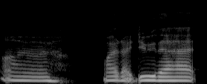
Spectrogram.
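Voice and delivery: regretful groan. Retold or imitated. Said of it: "You're like".

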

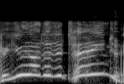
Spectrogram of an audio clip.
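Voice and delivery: very high, shouted taunt to the crowd; gladiator arena shout. Retold or imitated. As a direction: rile up the Colosseum crowd. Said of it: "I was like".

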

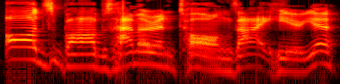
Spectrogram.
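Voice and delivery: Hook. A narrator's reading. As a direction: answer as a blustering pirate. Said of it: "answered in Hook's voice".

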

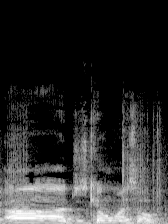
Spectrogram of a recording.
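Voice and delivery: retold panicked thought, pitched high; mock panic. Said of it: "a place of just pure panic".

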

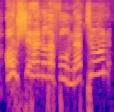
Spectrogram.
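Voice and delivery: loud, high mock exclamation; excited recognition. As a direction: imitate a stranger thrilled to recognize someone. Retells extra's surprised recognition.

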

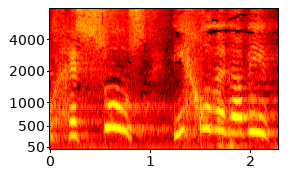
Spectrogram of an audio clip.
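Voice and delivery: a high mock cry for mercy; pleading cry. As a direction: call out to Jesus over the crowd. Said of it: "Y le gritaron".

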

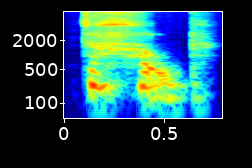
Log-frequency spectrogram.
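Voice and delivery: fighting back tears on the last words; choked up. Real, not acted. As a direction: voice breaking into tears. Speaker moved by own message.

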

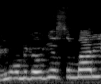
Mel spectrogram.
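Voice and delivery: quick quote. Retold or imitated. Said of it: "he said".

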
